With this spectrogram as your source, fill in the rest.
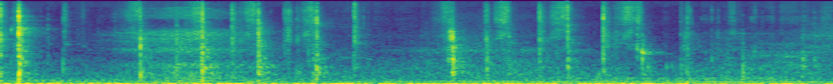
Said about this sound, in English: So that I can shuffle in a random minion.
